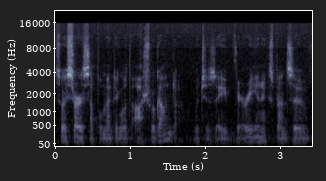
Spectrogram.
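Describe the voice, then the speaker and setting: A man speaks at a very deep, low pitch and a fairly quick pace. His intonation stays fairly even, and the room echo is audible. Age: 40s. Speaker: daily podcast host and martial arts instructor. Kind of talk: casual solo monologue. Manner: casual, slightly halting with fillers.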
